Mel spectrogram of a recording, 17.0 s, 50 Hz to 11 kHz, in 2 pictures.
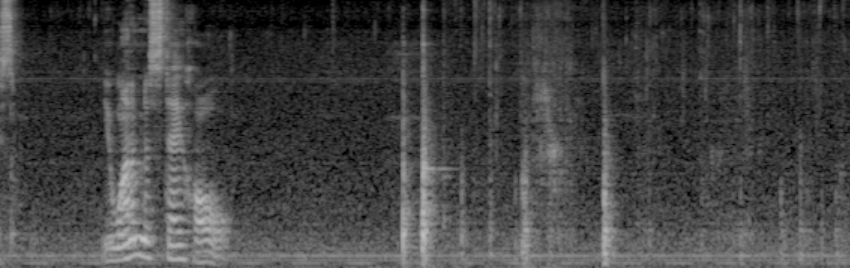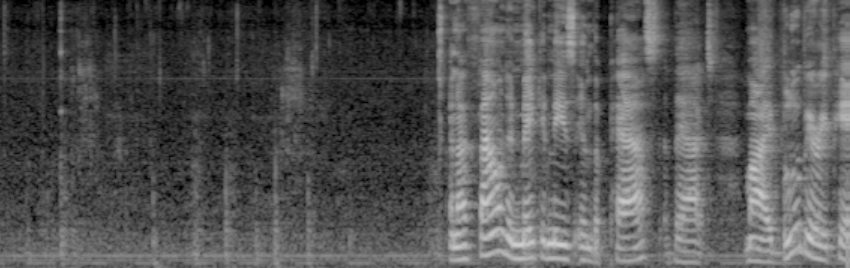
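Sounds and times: whisk stirring batter: 4.8s - 12.9s.

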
